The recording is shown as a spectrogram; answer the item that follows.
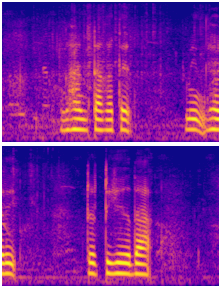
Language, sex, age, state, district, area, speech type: Santali, female, 30-45, West Bengal, Bankura, rural, spontaneous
